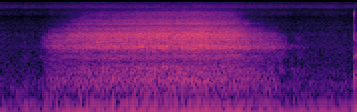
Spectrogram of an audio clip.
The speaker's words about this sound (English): So, like every episode, I'd like to invite you to take a breath with me here, breathing deeply in through your nose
